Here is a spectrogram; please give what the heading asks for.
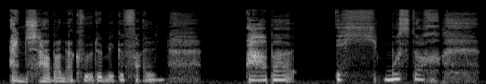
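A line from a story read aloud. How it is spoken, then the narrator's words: Longing whisper. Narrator (German): flüsterte er sehnsüchtig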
